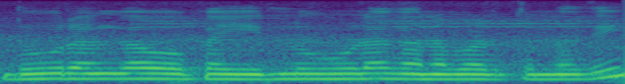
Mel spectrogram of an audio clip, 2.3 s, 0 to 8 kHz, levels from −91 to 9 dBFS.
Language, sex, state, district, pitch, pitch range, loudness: Telugu, female, Telangana, Nalgonda, 180 Hz, 175-190 Hz, -18 LUFS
